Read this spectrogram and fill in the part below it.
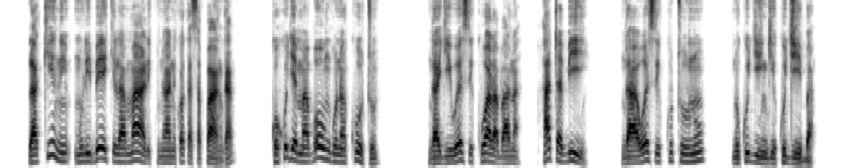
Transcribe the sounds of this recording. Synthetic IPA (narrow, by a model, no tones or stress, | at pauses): lakinimulibɛkilamalikunanikwakasapaŋɡa | kukuɟamabɔŋɡunakutu | ŋɡaɡiwɛsikuwalabana | hatabiː | ŋɡaːwɛsikutunu | nukuɟiŋɡikuɟiba̰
